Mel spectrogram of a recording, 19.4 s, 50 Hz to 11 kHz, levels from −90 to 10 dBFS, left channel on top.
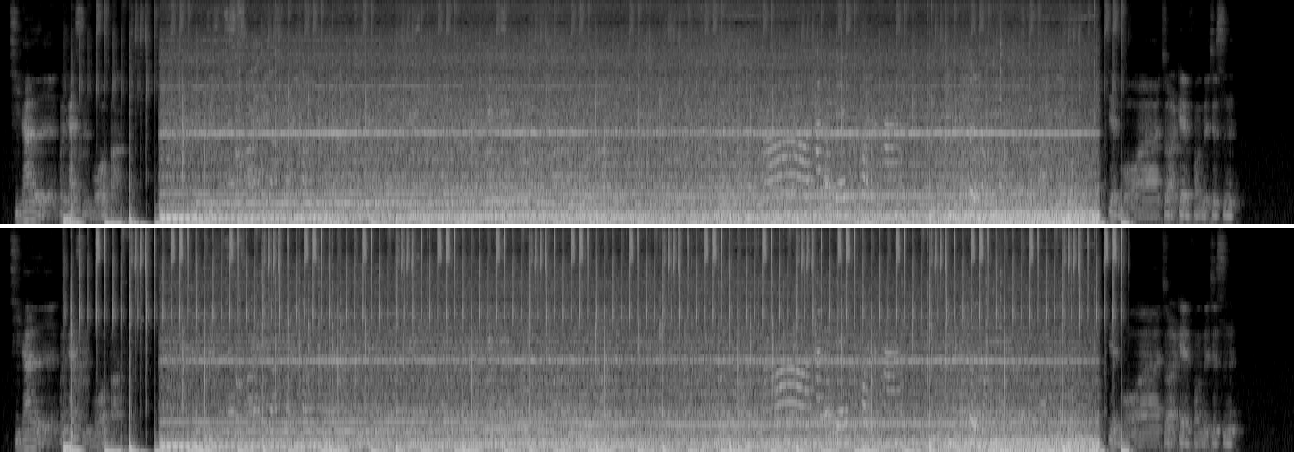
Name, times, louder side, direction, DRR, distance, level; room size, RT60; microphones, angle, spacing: voice 1, 0.1-1.9 3.1-6.7 7.3-10.5 10.8-11.5 12.3-13.6 14.3-14.9 15.3-18.5, left 2 dB, 35° left, 1.4 m, -38 dB
sound 1, 0.9-16.9, right 4 dB, 65° right, 0.4 m, -23 dB
sound 2, 2.4-16.5, left 1 dB, 10° left, 0.4 m, -22 dB
sound 3, 3.9-5.6 5.9-6.1 6.4-6.5 6.7-6.8 7.0-7.1 7.3-7.9 8.2-8.4 8.7-14.2 14.8-14.9, right 3 dB, 10° right, 0.8 m, -39 dB
voice 2, 11.4-13.6 14.5-15.5, left 1 dB, 70° left, 2.8 m, -31 dB
9.4 x 4.5 x 2.8 m
head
